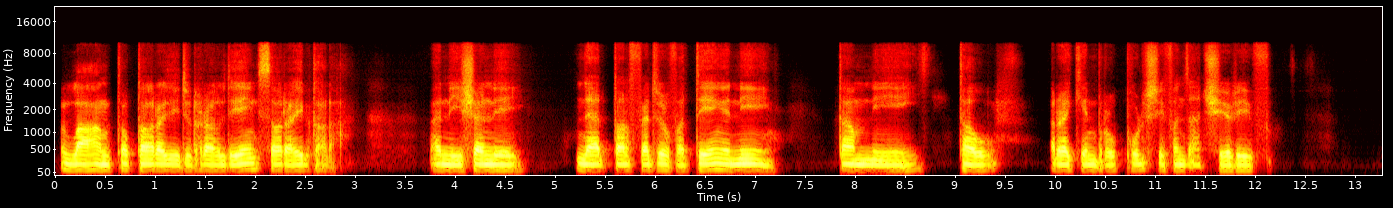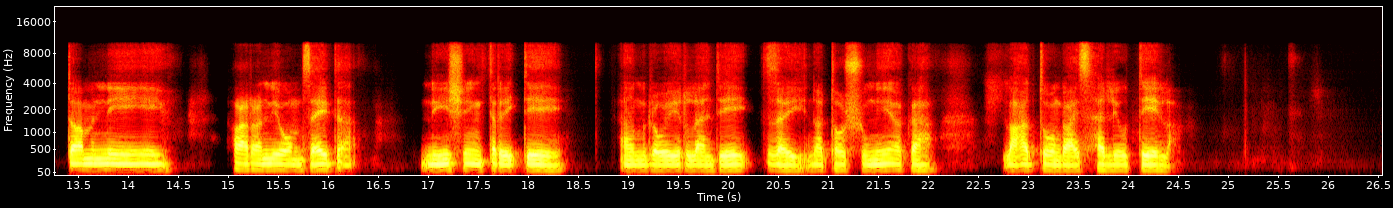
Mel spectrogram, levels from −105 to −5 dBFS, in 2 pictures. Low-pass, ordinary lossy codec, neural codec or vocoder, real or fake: 9.9 kHz; none; codec, 16 kHz in and 24 kHz out, 0.9 kbps, LongCat-Audio-Codec, fine tuned four codebook decoder; fake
